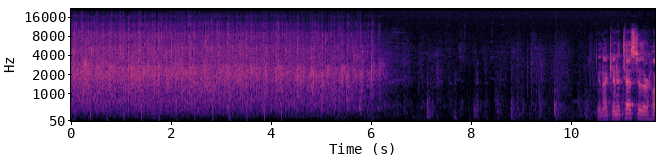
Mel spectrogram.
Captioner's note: applause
